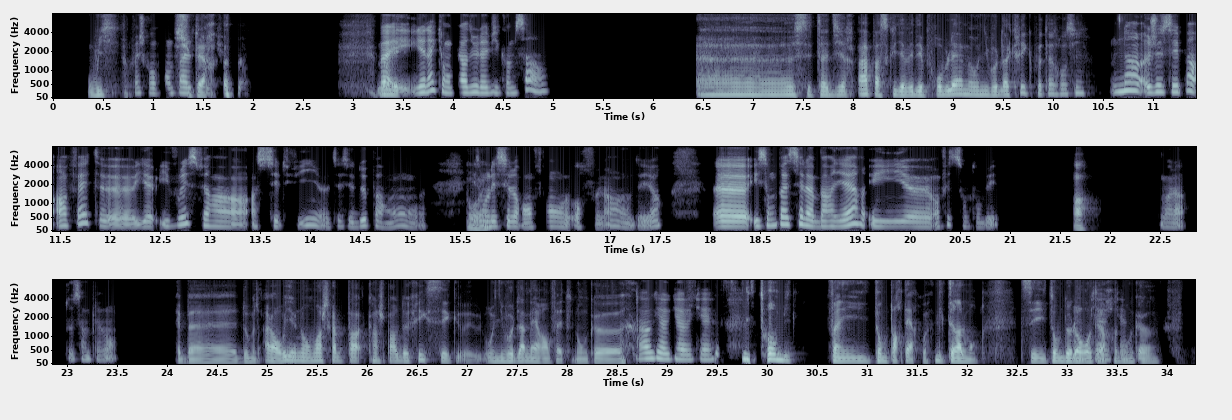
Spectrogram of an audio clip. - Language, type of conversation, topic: French, unstructured, Penses-tu que le tourisme détruit l’environnement local ?
- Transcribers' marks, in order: laugh; drawn out: "Heu"; chuckle; laughing while speaking: "ils tombent"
